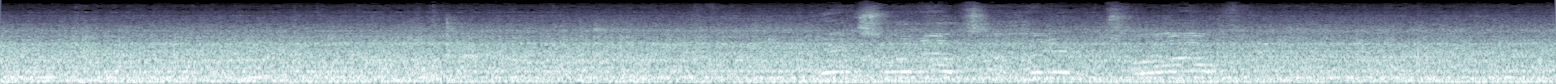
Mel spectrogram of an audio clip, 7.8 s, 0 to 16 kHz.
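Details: Axelson 14x30 heavy-duty gear-head lathe, headstock on AW68 hydraulic oil: steady mechanical hum with gear whine changing pitch as the headstock moves through speeds; somewhat noisy but healthy.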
